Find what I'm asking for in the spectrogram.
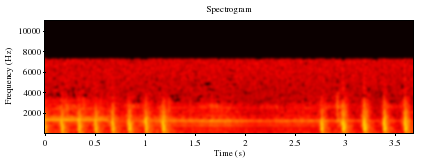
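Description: Knocking on the wooden door of a small, dark frame building on a side street near a park, fairly loud: a quick run of about seven raps, a pause of over a second, then another burst of five. No voices.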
